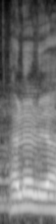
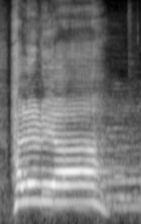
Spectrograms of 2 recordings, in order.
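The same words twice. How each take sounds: First: Said in the usual way. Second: High, loud, drawn-out praise shout; shouted hallelujah. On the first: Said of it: "이 정도 아니잖아요". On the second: Shown as a demonstration. Preacher leading congregation in a shout, full-voiced cry. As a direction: shout it long for everyone to join. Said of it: "소리 한번 질러볼까요".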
